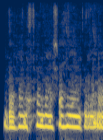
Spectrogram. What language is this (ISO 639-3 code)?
pus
